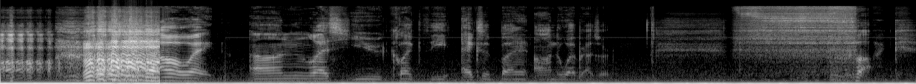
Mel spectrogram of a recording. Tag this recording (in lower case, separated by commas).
speech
